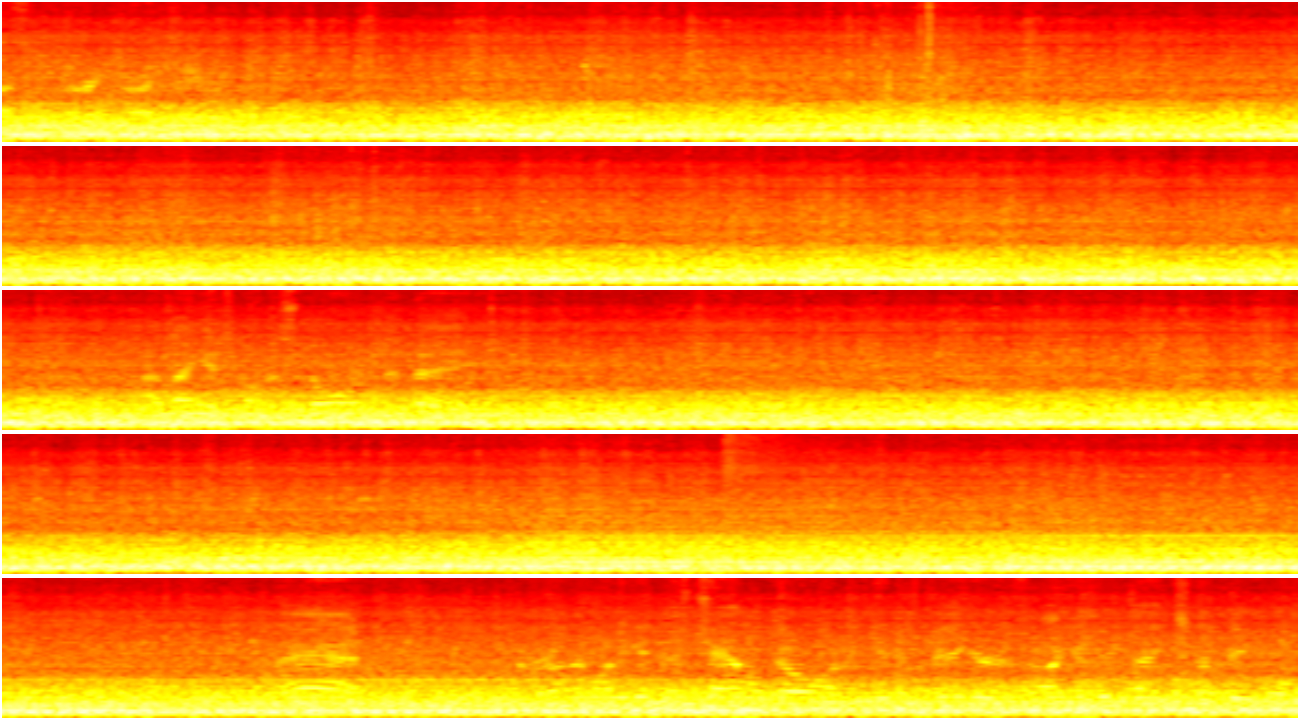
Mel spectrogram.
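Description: Heavy truck's diesel engine running steadily at highway speed, heard from inside the cab together with tyre and road noise.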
